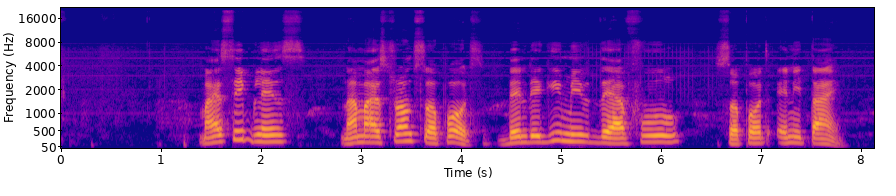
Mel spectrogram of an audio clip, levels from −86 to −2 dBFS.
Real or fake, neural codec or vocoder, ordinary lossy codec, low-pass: real; none; none; none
